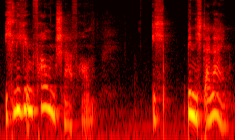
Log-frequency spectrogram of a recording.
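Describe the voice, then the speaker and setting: An actress in a radio play playing a candid young village woman in a touring troupe, husky and restrained. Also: on the high side, animated, unhurried, dark tone, heavily acted. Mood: frank, resigned. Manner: frank, restrained, resigned. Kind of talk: quiet, intimate German radio play acting.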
